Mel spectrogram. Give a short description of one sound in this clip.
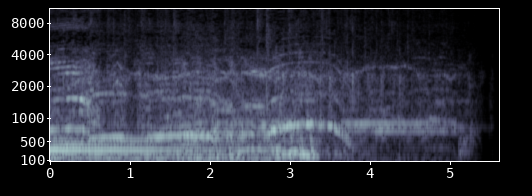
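An electric guitar plays a bending melody through an amplifier.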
